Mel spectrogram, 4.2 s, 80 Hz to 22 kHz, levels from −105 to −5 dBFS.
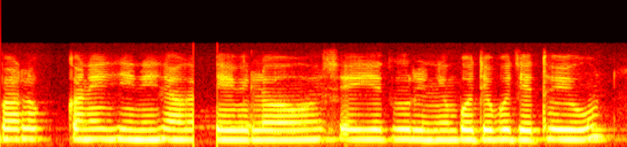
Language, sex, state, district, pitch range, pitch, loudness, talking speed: Chakma, female, Tripura, Dhalai, 230-245 Hz, 235 Hz, -14 LUFS, 155 wpm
